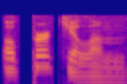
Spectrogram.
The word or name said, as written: operculum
